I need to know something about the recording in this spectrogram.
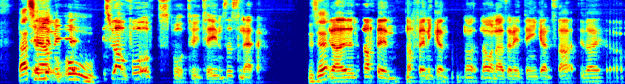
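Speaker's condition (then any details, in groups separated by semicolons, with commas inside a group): No condition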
